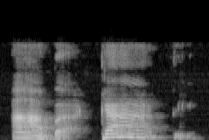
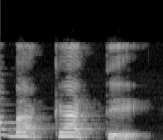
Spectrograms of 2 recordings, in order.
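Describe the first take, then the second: First: Very slow "Abacate", a-ba-ca-te at normal pitch; syllable by syllable. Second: Slow, high "Abacate", strong on "ca"; tonic syllable stressed. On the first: Teacher separates the word, "Abacate" very slowly by syllables. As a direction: stretch "Abacate" out in parts, lingering on "ca". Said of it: "Olha só a separação". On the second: Teacher presents the example, "Abacate" raised with "ca" stressed. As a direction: call out "Abacate" slowly, lifting "ca". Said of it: "Ca é a sílaba de maior intensidade". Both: Shown as a demonstration.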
